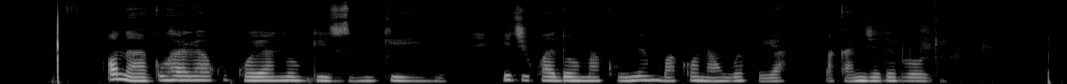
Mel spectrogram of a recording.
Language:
Igbo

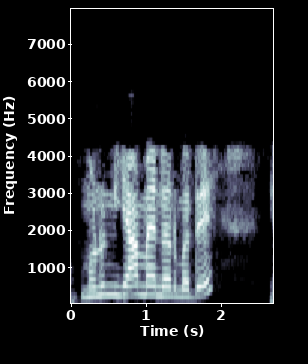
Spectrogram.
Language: Marathi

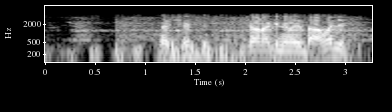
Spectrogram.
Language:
Punjabi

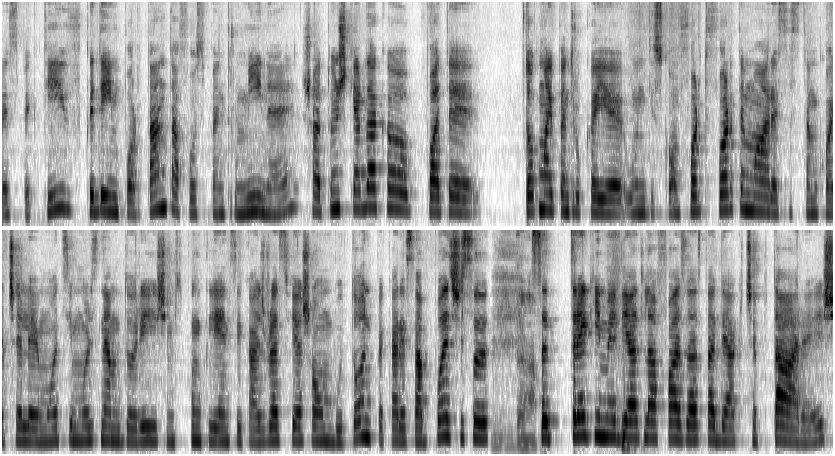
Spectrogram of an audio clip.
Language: Romanian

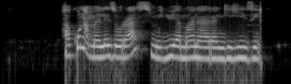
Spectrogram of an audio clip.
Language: Swahili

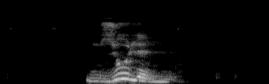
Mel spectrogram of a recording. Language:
Kabyle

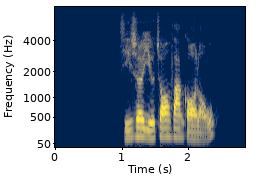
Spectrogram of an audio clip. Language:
Cantonese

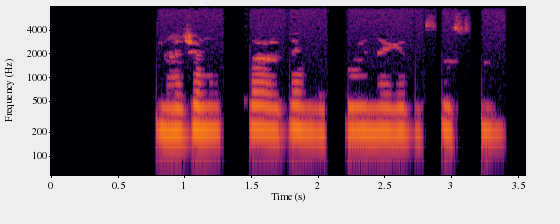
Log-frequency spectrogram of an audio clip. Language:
Pashto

